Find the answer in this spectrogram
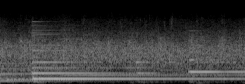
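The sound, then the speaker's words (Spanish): An audience gives a strong applause to the Lord in welcome of newcomers, a steady, dense wash of clapping, while sustained keyboard chords ring out over it, with a new chord entering partway through. “Fuerte ese aplauso al Señor por ellos, por Dios.”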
